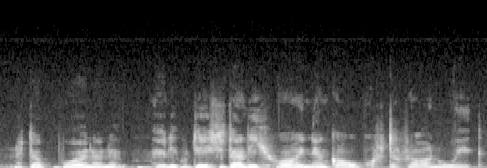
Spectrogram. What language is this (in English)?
Finnish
